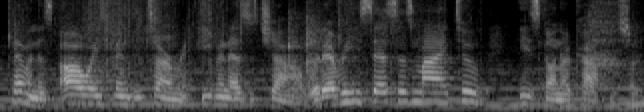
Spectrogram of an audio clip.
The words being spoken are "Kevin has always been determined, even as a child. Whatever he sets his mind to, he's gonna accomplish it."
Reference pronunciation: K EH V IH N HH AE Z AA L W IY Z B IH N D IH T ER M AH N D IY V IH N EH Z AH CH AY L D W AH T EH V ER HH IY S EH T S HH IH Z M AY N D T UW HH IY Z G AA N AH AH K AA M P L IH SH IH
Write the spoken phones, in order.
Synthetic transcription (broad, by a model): K EH V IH N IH Z AA L W IY Z B IH N D IH T ER M AH N D IY V IH N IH Z AH CH AY L D W AH T EH V ER IY S EH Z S HH IH Z M AY N T UW IY Z G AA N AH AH K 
